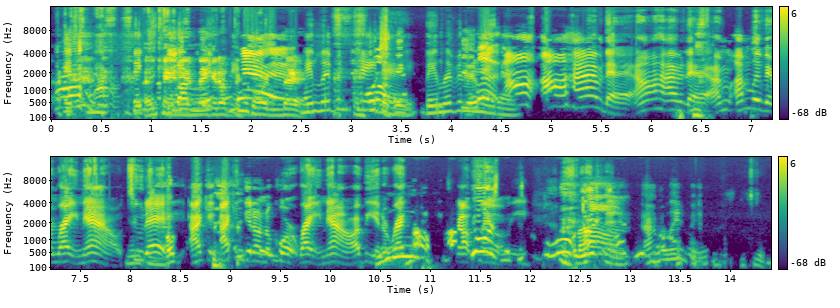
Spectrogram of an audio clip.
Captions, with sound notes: (laughing) I can't even make it up the table there. They live in the heyday. They live in the heyday. Look, I don't have that. I'm living right now, today. I can get on the court right now. I'll be in a record, stop playing with me. I'm living.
